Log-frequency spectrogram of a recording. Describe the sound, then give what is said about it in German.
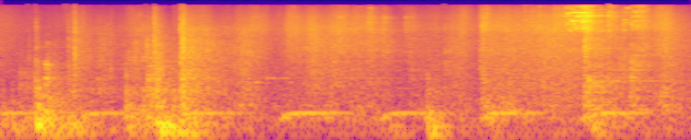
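A Monday-morning alarm going off in many short, low buzzing pulses in an uneven pattern, mixed with a few dull thumps, fairly loud throughout. “Das ist mein Montagswecker. Ich fahre gleich ins Dock. Das ist immer noch eingestellt. Ja. Ich habe den irgendwie noch nicht ausgestellt.”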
